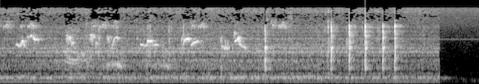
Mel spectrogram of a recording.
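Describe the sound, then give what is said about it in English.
Acorn woodpeckers at a communal acorn store in a tree give chattering, squeaky calls, followed by a quick run of sharp wooden taps, all over a steady low background hum with no talking. “They hammer the acorns into the holes so firmly that few other creatures can get them out, and the store will keep the acorn woodpeckers supplied throughout the rest of the year.”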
